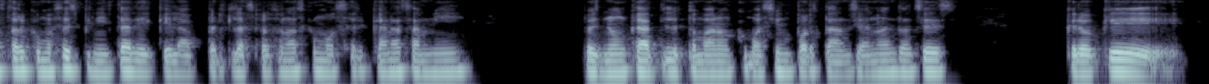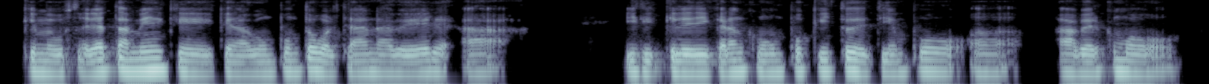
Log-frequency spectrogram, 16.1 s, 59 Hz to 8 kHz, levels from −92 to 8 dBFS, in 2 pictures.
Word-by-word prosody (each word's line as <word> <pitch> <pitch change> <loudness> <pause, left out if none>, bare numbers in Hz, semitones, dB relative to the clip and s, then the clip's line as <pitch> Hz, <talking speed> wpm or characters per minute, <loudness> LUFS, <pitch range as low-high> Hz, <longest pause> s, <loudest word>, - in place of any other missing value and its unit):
estar 130 0 +2
como 125 -2 -1
esa 130 - +1
espinita 125 -2 0
de 115 -1 -1
que 110 - -3
la 110 -1 -4
per 110 +2 -8
las 115 -1 -3
personas 120 +3 -5
como 120 -3 -4
cercanas 125 0 -5
a 115 - 0
mí 120 +3 -4 0.7
pues 115 -1 +2
nunca 115 +1 +3
t 120 - -9
le 120 - +1
tomaron 110 +1 -1
como 110 - -4
esa 110 +3 -4
importancia, 110 -2 -3
¿no?, 115 - -3
entonces 120 - -1 0.7
creo 110 0 +3
que 120 -3 +4 0.3
que 125 - 0
me 115 -1 +1
gustaría 115 +2 +3
también 130 0 +5
que 115 -4 0
que - - -2
en 110 - -1
algún 110 +1 0
punto 120 +2 +2
voltearan 115 0 +1
a 110 -1 -1
ver 115 +2 +1
a 115 +1 -5 0.8
y 115 - 0
di 115 -1 -2
que 115 - +1
le 115 - +7
dedicaran 110 +2 +4
como 115 -3 -2
un 115 +1 -2
poquito 125 +1 0
de 115 -4 +5
tiempo 120 +2 -2
a 115 -1 -7 0.3
a 115 -1 +1
ver 115 +1 +2
como 115 -5 -2
115 Hz, 195 wpm, -22 LUFS, 110-125 Hz, 0.8 s, le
